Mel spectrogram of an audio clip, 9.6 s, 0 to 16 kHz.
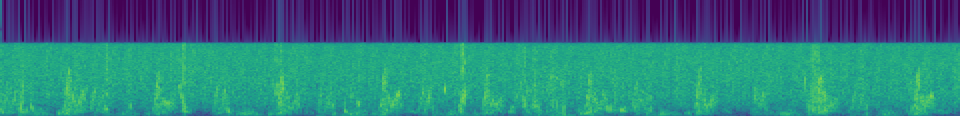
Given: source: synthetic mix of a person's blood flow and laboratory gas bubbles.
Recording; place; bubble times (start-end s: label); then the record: Doppler ultrasound of blood flow; precordium
0.00-0.45 s: bubbles
0.60-0.93 s: bubbles
1.00-1.14 s: bubbles
1.27-1.35 s: bubbles
1.75-1.92 s: bubbles
2.19-2.34 s: bubbles
2.73-2.94 s: bubbles
3.42-3.68 s: bubbles
4.42-4.49 s: bubbles
4.55-4.70 s: bubbles
5.08-5.66 s: bubbles
5.88-5.95 s: bubbles
6.04-6.56 s: bubbles
8.02-8.36 s: bubbles
9.08-9.31 s: bubbles
From the record:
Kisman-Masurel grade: 233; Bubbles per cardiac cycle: several, 3 to 8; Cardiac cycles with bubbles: 50 to 99%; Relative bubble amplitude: loud (0.450 to 0.775); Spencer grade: 3 (all of the cardiac periods contain showers or single bubble signals, but not dominating or overriding the cardiac motion signals); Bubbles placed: anywhere in the cardiac cycle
